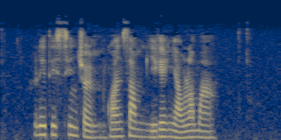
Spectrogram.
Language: Cantonese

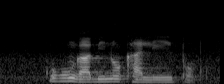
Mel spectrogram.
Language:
Xhosa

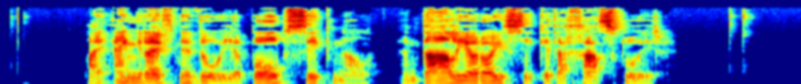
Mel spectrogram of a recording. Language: Welsh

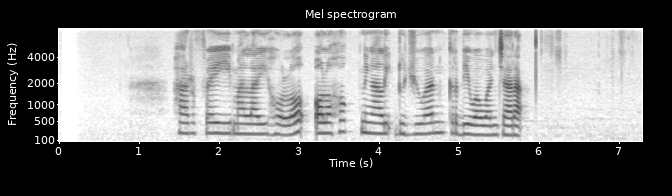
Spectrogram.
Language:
Sundanese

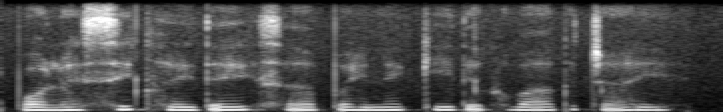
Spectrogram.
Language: Maithili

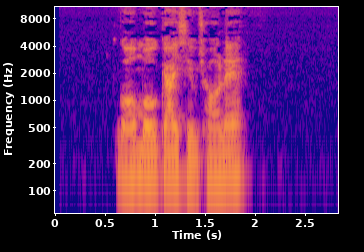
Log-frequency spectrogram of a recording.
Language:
Cantonese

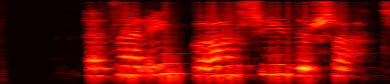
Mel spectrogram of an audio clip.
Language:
Icelandic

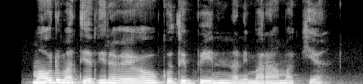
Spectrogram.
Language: Kikuyu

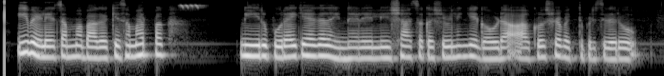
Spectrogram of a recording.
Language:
Kannada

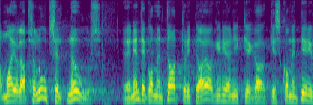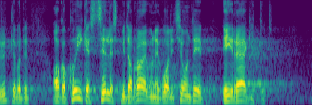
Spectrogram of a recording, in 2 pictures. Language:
Estonian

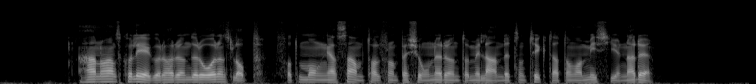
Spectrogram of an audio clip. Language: Swedish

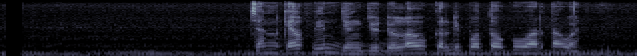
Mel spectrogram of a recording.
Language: Sundanese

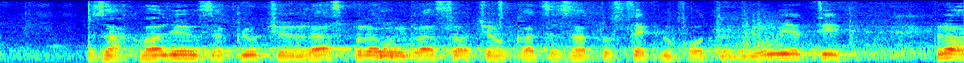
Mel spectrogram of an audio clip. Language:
Croatian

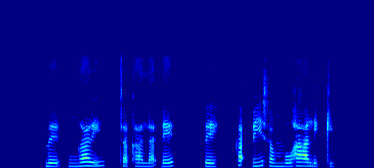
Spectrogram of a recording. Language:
Adamawa Fulfulde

